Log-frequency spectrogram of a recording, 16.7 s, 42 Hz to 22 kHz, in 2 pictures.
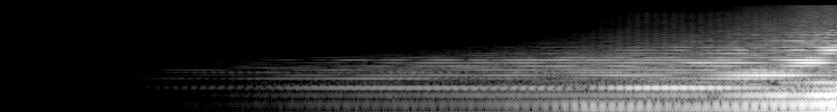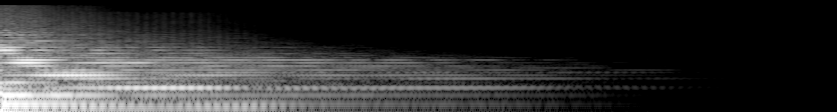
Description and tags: Starting with some real sounds (namely electric guitar), some odd choices of processing, and ultimately some reverse blending, I was aiming for just something to throw out there for a Dare (Continuum-5). But it might be useful for something, for someone, somewhere, sometime.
